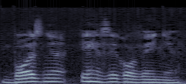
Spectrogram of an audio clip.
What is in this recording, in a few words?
"bosnia herzegovina", pt BR; gcompris; geography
